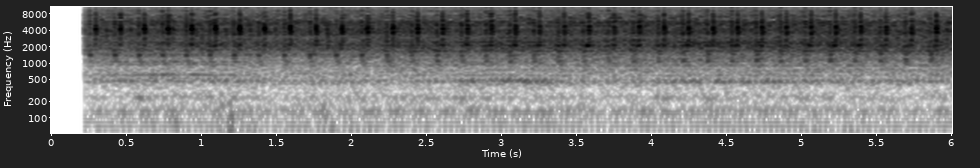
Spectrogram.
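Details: Idling engine with a fast, even light ticking of about three clicks a second from noisy hydraulic lifters. It is treated with a hydraulic lifter additive, after which the knock goes away.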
